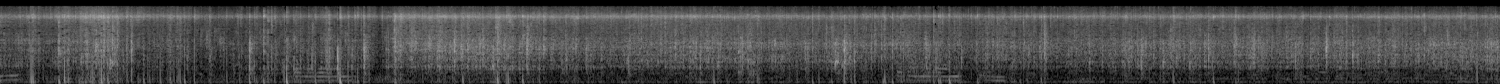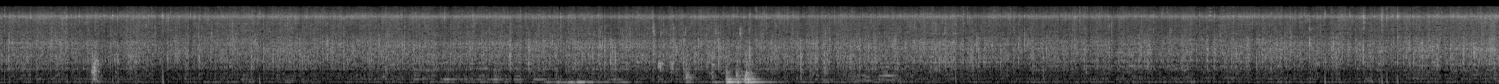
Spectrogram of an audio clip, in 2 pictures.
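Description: Chopped chilies and then napa cabbage frying in hot oil in a wok: a loud sizzle that jumps up about a second in and again about four seconds in, then runs on steadily as the cabbage is stirred.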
